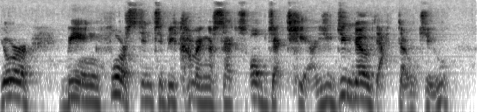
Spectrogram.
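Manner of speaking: put-on British accent with an irritated tone. Quoting a female reporter questioning a model, british accent. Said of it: "she's got that whole uh, British British accent".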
